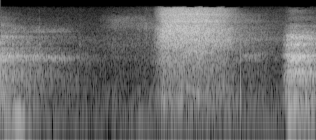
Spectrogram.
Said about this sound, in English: Take a breath.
